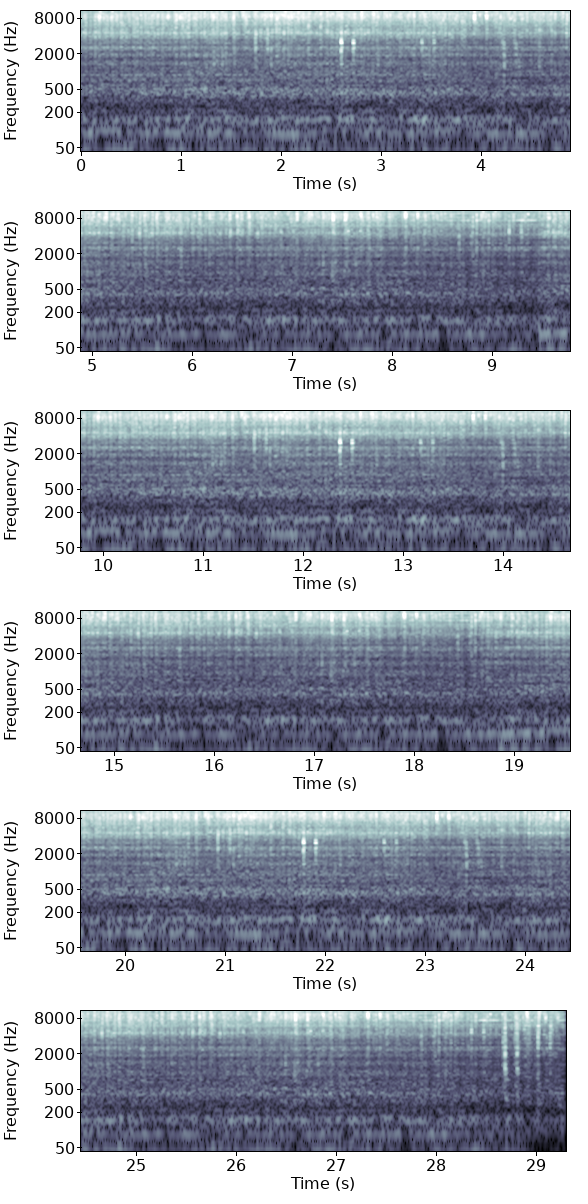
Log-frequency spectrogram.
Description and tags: I placed the Samson USB mic inside a plastic cake package and ran the water over it. Copy and pasted file into stereo and added some reverb I think.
